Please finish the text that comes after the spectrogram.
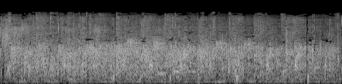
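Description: Loud, sustained applause from an audience at a legal lecture honoring a law professor, dense and continuous clapping close by with a faint crowd murmur underneath.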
